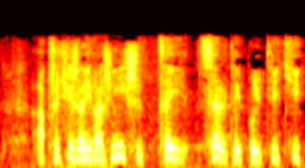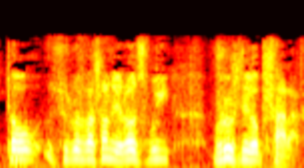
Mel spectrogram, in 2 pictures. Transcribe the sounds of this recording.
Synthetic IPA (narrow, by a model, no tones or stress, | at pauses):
apʂɛt͡ɕɛʂ̬najvaʐɲejʂɘt̪sɛjt̪sɛlt̪ɛjpɔlʲit̪ɘkʲit̪ɔzɾuvnɔvaʐɔnɘɾɔzvujvɾuʐnɘxɔpʂa̰ɾa̰x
